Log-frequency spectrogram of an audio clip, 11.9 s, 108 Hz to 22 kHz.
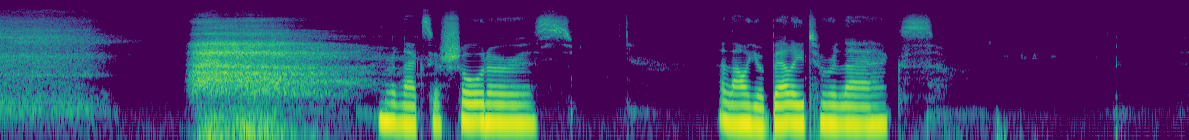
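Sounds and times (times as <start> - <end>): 
deep breathing through an open mouth: 0.0 - 4.0
speech: 3.8 - 5.8, 7.2 - 9.4.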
